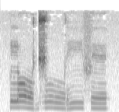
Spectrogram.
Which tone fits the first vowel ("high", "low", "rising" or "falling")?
falling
